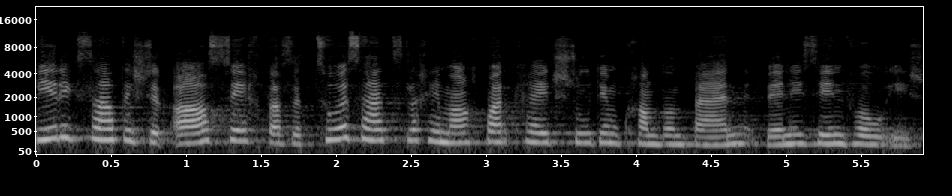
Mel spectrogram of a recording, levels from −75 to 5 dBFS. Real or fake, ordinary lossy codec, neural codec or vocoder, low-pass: real; Opus, 24 kbps; none; 10.8 kHz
